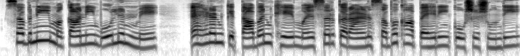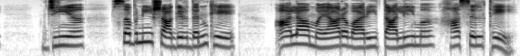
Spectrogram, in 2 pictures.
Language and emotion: Sindhi, neutral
